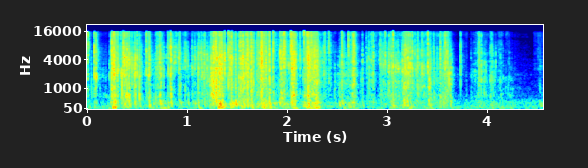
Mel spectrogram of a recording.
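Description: Plastic wrapping on a blind-box toy package crinkling and crackling as it is handled and unwrapped, a dense run of quick crackles that dies down near the end.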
